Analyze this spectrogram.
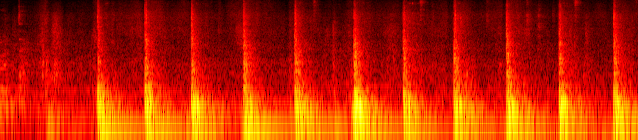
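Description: A bed thumps and creaks in a steady rhythm.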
